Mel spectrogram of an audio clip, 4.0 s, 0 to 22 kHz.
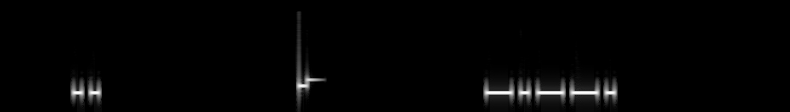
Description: Morse code, heard as a keyed tone, about 28 wpm, 700 Hz. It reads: I <KN>
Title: Single Character (Letter:Number:Punctuation:Prosign) 28wpm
